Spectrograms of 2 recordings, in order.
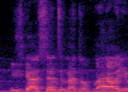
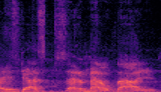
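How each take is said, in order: First: It is said in his normal voice. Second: It is said in a put-on cowboy accent.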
